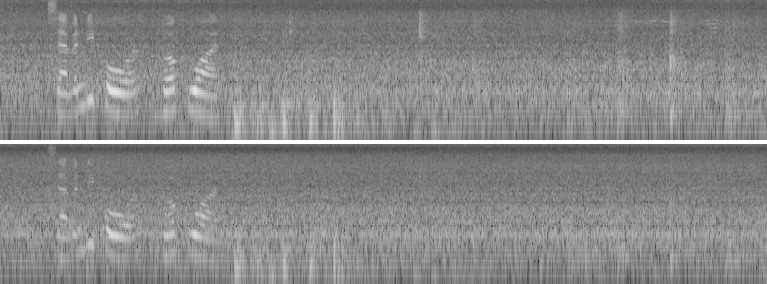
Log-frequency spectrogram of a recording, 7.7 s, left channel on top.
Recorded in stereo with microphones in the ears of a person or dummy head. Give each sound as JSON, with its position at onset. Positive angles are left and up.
{"t": 0.5, "sound": "a woman speaking", "side_deg": 20}
{"t": 2.3, "sound": "running footsteps", "side_deg": 35}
